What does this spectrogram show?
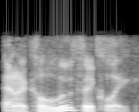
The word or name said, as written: anacoluthically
